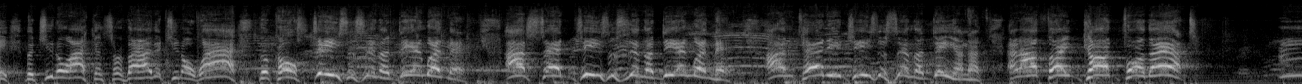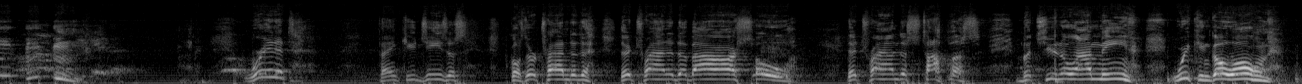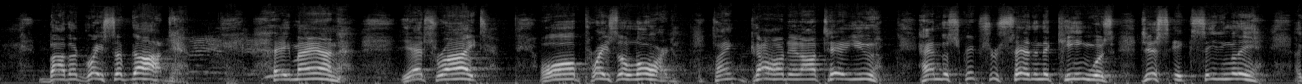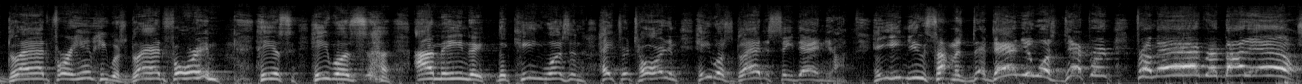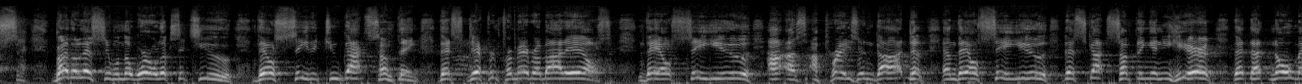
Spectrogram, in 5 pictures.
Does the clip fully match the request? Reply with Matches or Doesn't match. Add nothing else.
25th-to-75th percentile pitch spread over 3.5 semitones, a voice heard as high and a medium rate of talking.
Matches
